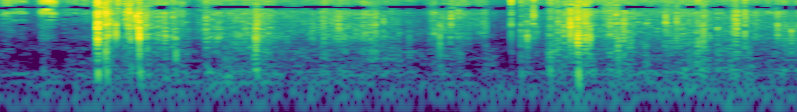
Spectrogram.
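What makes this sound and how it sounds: A solid white gym chalk block is squeezed and crumbled by fingers, and chunks and powder break off. Dry, brittle crunches and crackles come in short, sharp bursts over a steady gritty rustle, with the strongest snaps near the start and again toward the end.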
